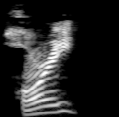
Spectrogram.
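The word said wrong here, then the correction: Horry: Oree. – Oree.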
